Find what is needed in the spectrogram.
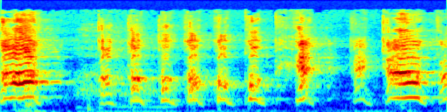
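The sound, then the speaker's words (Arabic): A hen clucks in a quick, rhythmic run of short, bright clucks, with a louder squawk at the start and again at the end. “مولانا السكسك فرخة بتوكوك”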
